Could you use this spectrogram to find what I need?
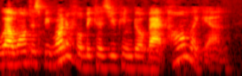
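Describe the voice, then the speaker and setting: A woman is speaking. Audible room echo can be heard around her voice. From Thailand (Bangkok), American missionary family. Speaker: pastor and missionary. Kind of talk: personal testimony. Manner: hesitant, frequent fillers.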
